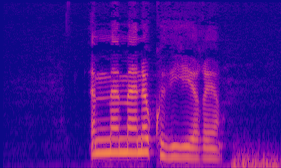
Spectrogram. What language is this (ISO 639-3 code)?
kab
